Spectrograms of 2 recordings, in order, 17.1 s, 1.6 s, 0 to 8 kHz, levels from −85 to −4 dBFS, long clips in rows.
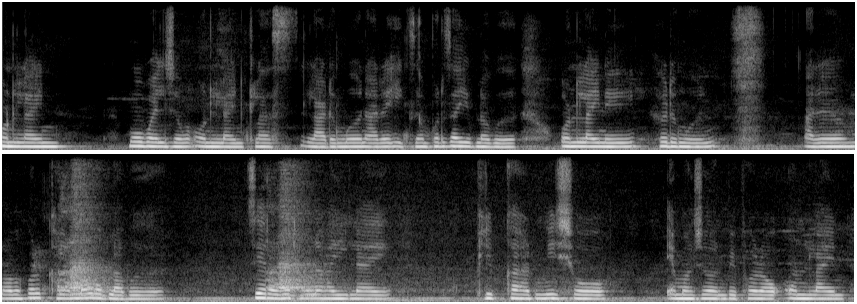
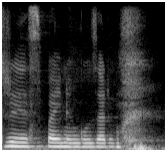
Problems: background sounds at intervals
